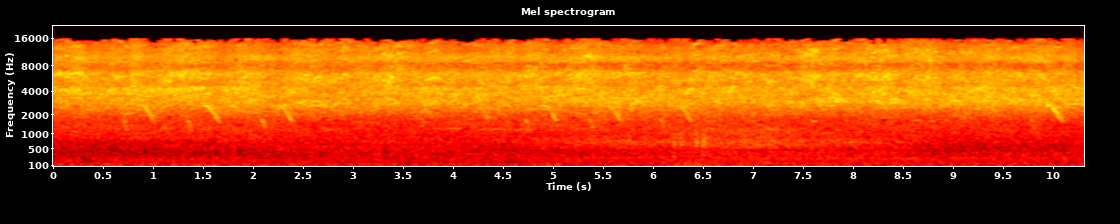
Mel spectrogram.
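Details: Hundreds of rainbow lorikeets leave their roosts in tall Norfolk Pines along Burleigh Heads Beach, Gold Coast, Queensland, Australia, before sunrise: a dense, deafening roar of high screeches, with short falling squawks standing out throughout.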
